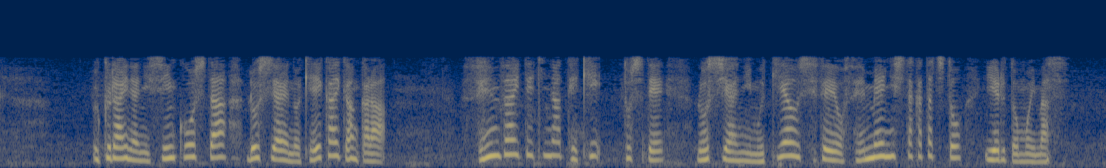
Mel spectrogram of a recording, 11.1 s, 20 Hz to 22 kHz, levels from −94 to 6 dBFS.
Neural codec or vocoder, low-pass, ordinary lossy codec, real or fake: none; 5.4 kHz; none; real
